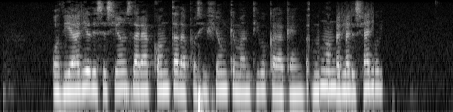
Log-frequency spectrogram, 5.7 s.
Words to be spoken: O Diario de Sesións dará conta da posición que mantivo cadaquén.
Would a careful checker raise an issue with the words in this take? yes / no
yes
